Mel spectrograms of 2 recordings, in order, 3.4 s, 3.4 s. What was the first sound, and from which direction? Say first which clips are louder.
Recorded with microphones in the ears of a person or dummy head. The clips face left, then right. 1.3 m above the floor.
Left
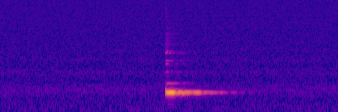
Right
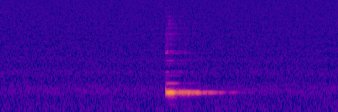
A cowbell: left 4 dB; 15° left (ahead or behind).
